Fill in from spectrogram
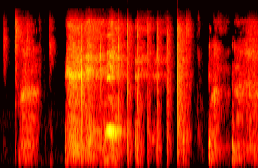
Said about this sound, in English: God. Love the tiny clap.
